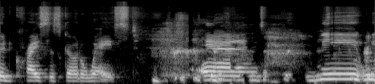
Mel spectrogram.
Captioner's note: laughter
